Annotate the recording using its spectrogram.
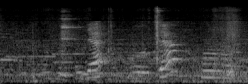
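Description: A young child's voice making short sounds with no clear words, two of them quick upward glides in pitch about a second apart.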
